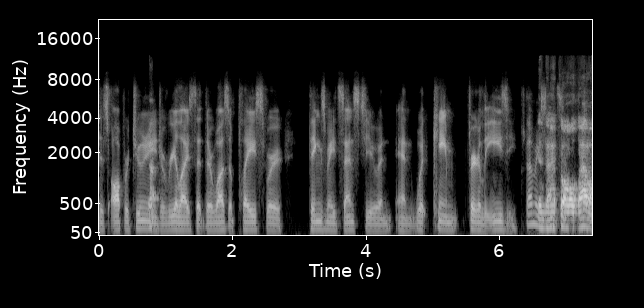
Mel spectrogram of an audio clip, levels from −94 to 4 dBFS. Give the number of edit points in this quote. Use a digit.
1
